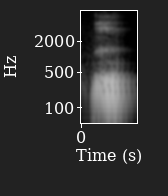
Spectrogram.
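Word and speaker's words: Lam: A gente pronuncia assim, ó. Lã.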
